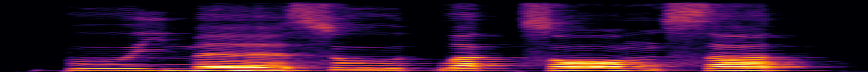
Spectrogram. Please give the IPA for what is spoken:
p uː˨ j m ɛː˨˩ s uː˧ t̚ w ɐ˧ k̚ s ɔː˨˥ ŋ s ɐ˧ t̚

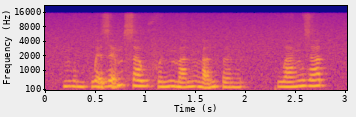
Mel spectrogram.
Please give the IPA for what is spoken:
m ə̤˨˩ m h w ɛ̰˧˨ z ɛ̰˧˥ m s a˧ w f ə˨˦ n m a˨˦ n ŋ a̰˧˥ n ʔ ə˧ n | k w a˨˦ ŋ z a˦˥ t̚

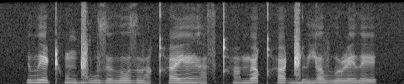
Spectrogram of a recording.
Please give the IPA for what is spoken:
β e ʈʰ ũ ɡ͡ǁ u z ɵ ð o z v a̤ qʰ ɨ j ẽ ɣ a̤ s qʰ a̤ m ʉ qʰ ɵ ɡ͡ǁ ʉ j ɐ v ð u ɭ e ð e

